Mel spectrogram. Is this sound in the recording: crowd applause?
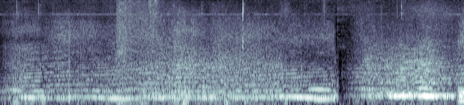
no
